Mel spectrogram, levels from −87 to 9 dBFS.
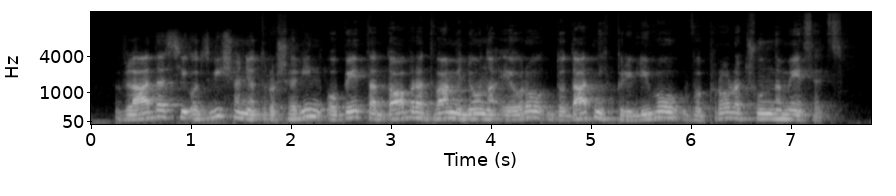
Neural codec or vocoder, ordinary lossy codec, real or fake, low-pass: none; Opus, 24 kbps; real; 14.4 kHz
